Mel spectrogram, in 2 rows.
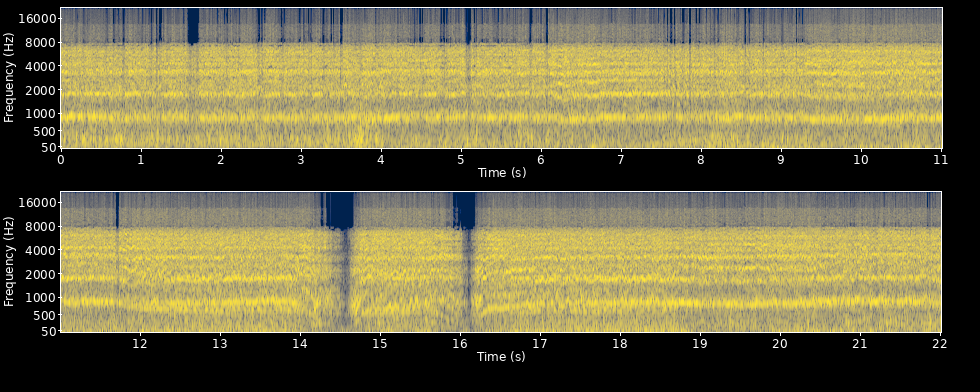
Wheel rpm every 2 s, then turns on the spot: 230, 230, 240, 230, 230, 220, 200, 110, 140, 200, 230.
none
